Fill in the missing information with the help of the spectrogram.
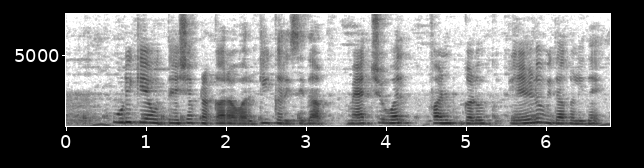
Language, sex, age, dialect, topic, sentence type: Kannada, female, 25-30, Mysore Kannada, banking, statement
